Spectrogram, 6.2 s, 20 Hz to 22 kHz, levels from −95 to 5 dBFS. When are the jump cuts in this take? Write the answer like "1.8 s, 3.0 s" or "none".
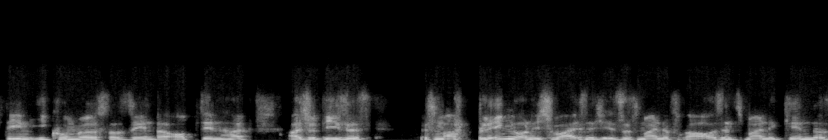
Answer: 1.2 s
